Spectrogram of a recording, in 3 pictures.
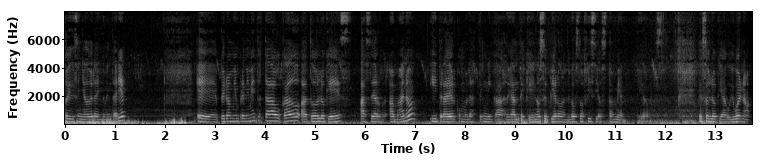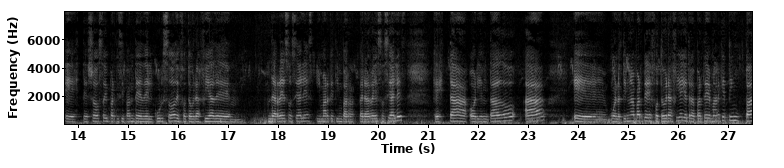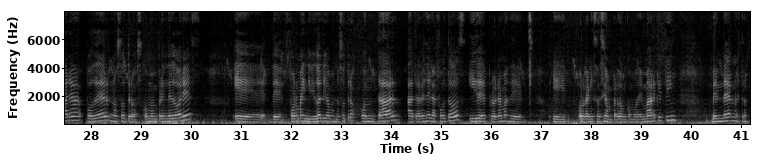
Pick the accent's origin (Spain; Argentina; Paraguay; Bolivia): Argentina; y estar en mi país, la verdad, y seguir apostando. Es difícil, pero yo me siento cómoda emprendiendo en Argentina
